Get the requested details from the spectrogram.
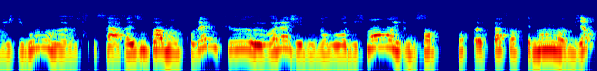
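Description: With ordinary pitch variation, a woman talks in a fairly high pitch. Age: 40s. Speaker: burnout survivor and coach. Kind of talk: testimony. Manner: halting, many repetitions and fillers.

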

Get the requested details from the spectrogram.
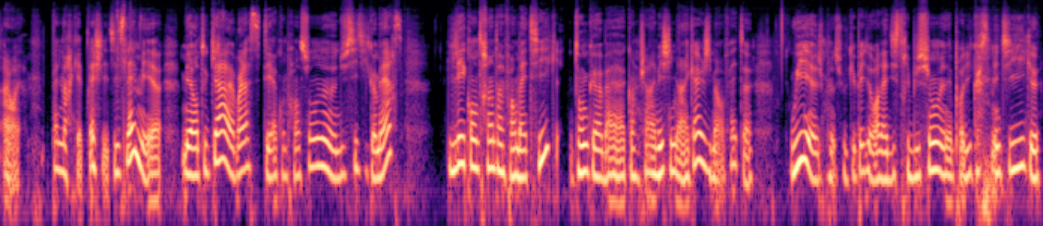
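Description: On a very clean recording with a silent background, a woman speaks at a moderate pace in a dark, mellow tone with a medium pitch and ordinary pitch variation. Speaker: in-house corporate lawyer. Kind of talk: interview.

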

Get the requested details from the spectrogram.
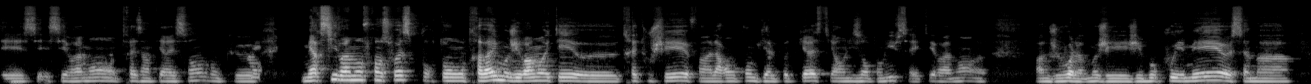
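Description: A man speaks with a fairly high pitch and a dark, mellow tone. His intonation is fairly even, and his pace is moderate. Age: young. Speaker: doctor and interviewer. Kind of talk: interview. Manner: halting.

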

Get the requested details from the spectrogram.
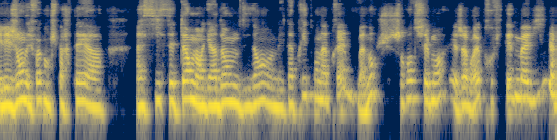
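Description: Her pace fairly quick, a woman speaks at a medium pitch with lively intonation and a somewhat breathy voice. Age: 30s. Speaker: business coach. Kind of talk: interview.

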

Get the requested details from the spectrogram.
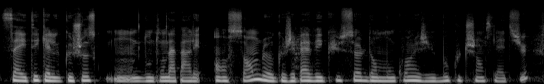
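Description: Dry, close sound with no echo carries a woman's fairly low voice with a dark, mellow tone. She talks at a fairly quick pace in a monotone, flat intonation. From France, Paris, North African heritage. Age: 30s. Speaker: journalist and cookbook author. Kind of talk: casual interview conversation. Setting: small room behind a juice workshop.

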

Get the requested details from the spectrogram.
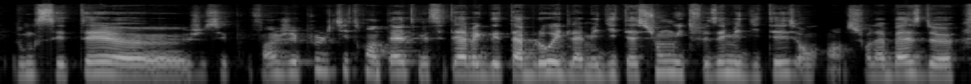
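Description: A woman speaks at a moderate pace and a medium pitch. Her intonation is monotone and flat. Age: 20s. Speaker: corporate lawyer and yoga teacher. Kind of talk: personal testimony in casual interview. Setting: podcast interview. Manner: halting, many repetitions.

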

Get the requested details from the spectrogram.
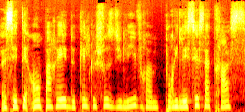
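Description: A woman at a fairly slow pace, with a dry, close sound and no echo. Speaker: biographer and anthropologist. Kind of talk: interview. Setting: research laboratory. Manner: hesitant, with many fillers.

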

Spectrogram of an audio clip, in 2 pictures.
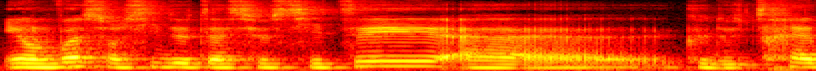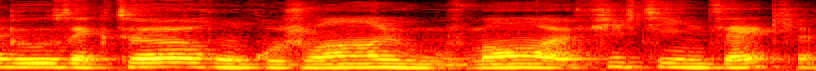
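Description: Speaking fairly slowly at medium pitch with fairly even intonation, a woman is heard with audible room echo and noticeable background noise. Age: 30s. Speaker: podcast host. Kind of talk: scripted narration; interview.

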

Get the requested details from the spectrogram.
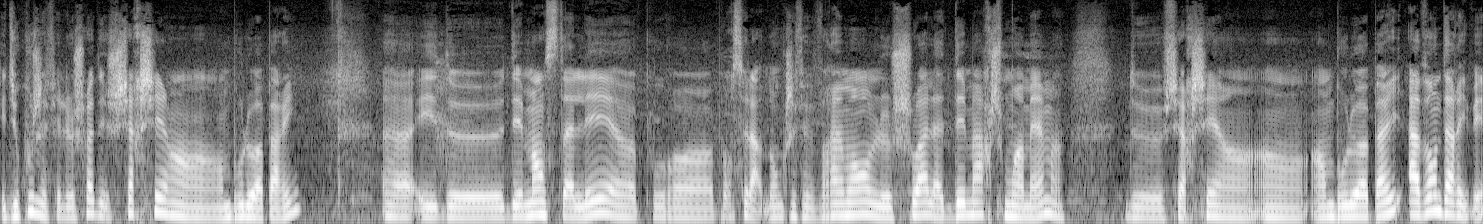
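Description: Noticeable background noise accompanies moderately paced speech. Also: woman, fairly low pitch for a woman, fairly even intonation. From northern Italy, near Milan. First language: Italian (speaking French). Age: 30s. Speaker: podcast guest. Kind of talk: interview conversation. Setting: outdoors in a park. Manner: hesitant, many fillers.

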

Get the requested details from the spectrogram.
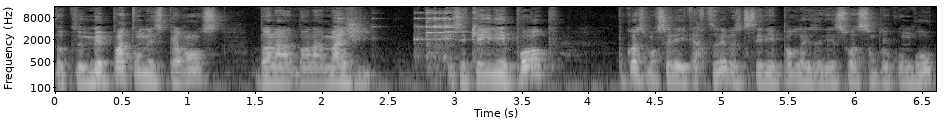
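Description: A medium-pitched man at a very fast pace with long, frequent pauses and ordinary pitch variation, over noticeable background noise. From Paris suburbs, France. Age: 30s. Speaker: rapper and online show host. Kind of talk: casual interview. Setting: restaurant. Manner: talkative.

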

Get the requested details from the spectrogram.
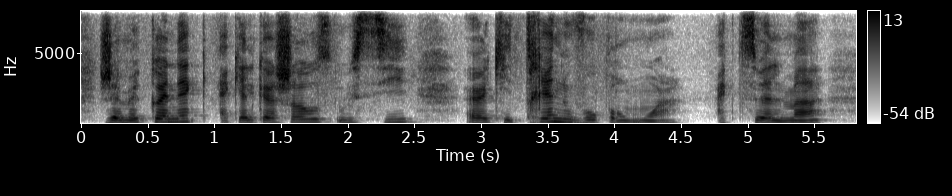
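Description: Fairly slow speech from a woman with a very deep, low voice. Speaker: entrepreneur. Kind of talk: testimony.

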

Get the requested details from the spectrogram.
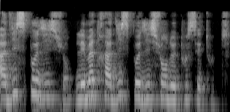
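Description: A woman speaks against a quiet background. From Lebanon. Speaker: neuropsychologist. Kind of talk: interview.

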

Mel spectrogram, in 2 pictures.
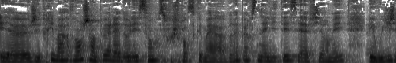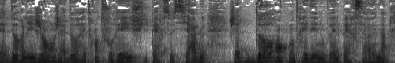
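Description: Over noticeable background noise, a woman with a fairly low pitch talks at a fairly quick pace with ordinary pitch variation. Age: 40s. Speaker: hotelier. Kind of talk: casual chat.

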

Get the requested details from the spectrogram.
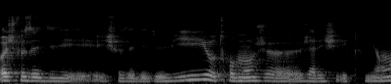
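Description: Audible room echo surrounds a woman speaking in a fairly low pitch. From Haute-Savoie, France (Evian). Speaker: author. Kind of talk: interview.

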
